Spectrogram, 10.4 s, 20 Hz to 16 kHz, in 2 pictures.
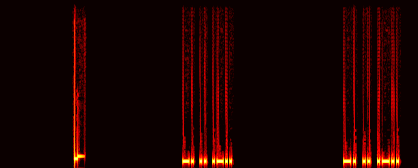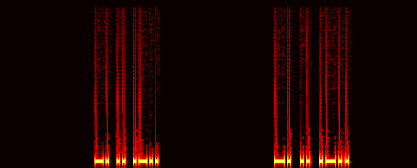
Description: Morse code, heard as a keyed tone, about 40 wpm, 700 Hz. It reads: NIL NIL NIL NIL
